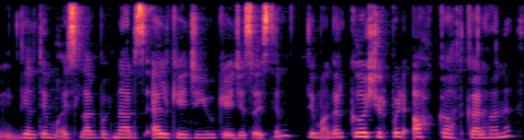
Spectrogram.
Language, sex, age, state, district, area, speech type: Kashmiri, female, 18-30, Jammu and Kashmir, Srinagar, urban, spontaneous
